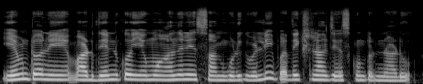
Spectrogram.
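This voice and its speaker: A woman reading the part of a mild, resigned older grandmother, in a clear, even voice. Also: medium pitch, fast, dry recording, clean studio sound, lightly acted.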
